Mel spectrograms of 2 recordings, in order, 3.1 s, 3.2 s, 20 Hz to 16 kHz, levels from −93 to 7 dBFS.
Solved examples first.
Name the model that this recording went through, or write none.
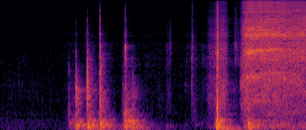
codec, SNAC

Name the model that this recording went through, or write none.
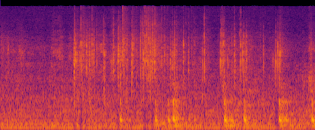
none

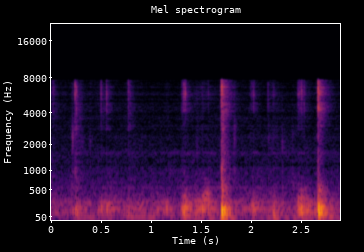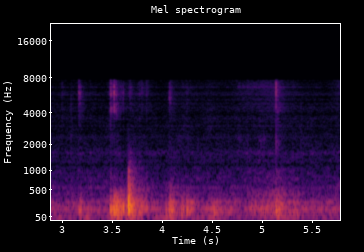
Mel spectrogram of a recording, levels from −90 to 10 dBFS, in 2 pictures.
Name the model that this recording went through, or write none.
autoencoder, DAC-VAE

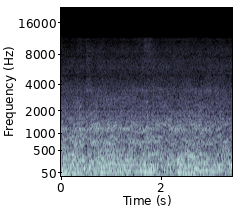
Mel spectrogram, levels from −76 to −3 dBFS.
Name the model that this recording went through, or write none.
codec, SNAC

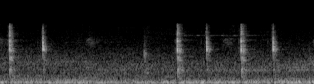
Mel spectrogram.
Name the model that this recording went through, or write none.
none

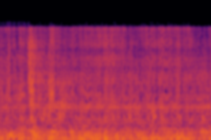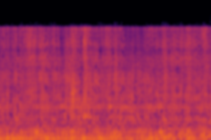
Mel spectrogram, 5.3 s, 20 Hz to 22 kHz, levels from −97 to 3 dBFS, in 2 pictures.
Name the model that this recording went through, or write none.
vocoder, BigVGAN v2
